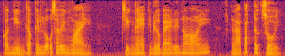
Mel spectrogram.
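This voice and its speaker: A man's voice: medium pitch, fast, mellow, lightly acted. Man voicing a frightened tearful young woman. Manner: pleading, tearful.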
